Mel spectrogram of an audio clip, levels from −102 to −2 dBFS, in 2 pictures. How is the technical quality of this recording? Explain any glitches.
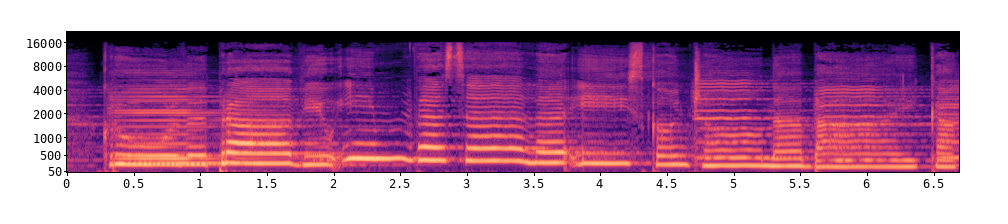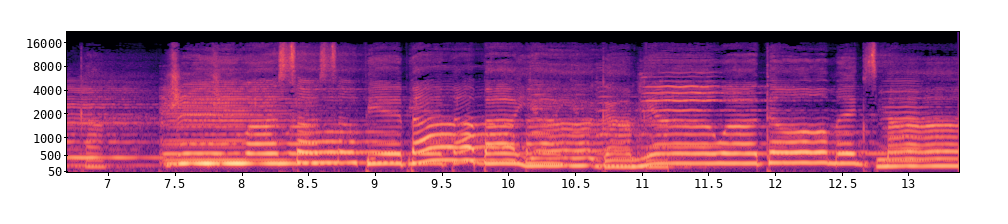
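One fault is audible: a doubled audio track from 6.67 s to 11.21 s. A full-band copy trails about 0.3 s behind, roughly 5 dB quieter, with no decay or room colour, and starts and stops abruptly. Likely a second, slower capture path mixed in.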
